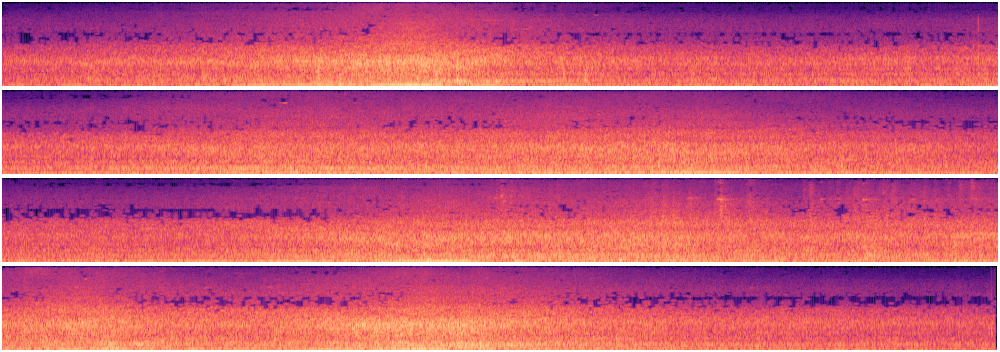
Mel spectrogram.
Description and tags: SonicSnaps MB Ahmet
Sonic Snap form Ahmet from Belgian Mobi school , recorded near the highway.
soundscapes, mobi, sonicsnaps, cityrings, belgium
